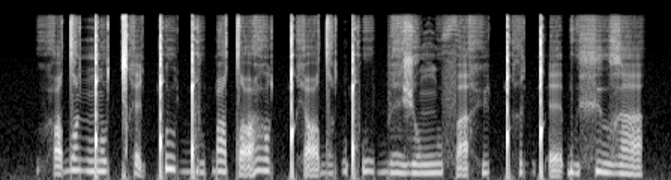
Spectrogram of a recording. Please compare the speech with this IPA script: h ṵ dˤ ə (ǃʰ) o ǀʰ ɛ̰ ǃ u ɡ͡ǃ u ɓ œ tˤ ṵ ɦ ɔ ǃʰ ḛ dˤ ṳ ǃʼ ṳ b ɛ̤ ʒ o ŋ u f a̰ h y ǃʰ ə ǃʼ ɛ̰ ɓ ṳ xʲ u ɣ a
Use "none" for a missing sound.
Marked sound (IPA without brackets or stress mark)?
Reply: ŋ͡ǃ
